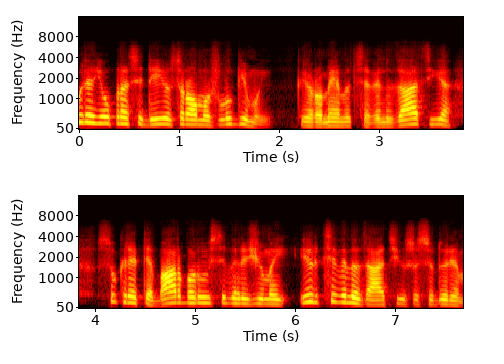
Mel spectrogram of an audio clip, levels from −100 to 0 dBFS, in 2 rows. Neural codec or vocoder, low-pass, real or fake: codec, 16 kHz, about 1 kbps, DyCAST, with the encoder's durations; 7.2 kHz; fake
